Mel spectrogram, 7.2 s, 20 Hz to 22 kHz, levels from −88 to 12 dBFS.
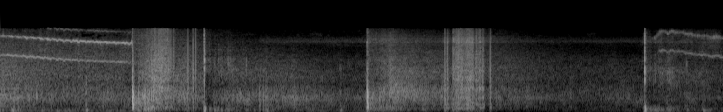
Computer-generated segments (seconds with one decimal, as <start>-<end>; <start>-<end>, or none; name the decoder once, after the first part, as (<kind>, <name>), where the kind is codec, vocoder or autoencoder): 2.6-7.2 (vocoder, WaveNeXt)

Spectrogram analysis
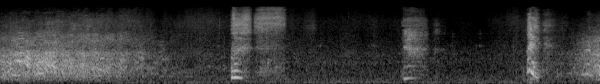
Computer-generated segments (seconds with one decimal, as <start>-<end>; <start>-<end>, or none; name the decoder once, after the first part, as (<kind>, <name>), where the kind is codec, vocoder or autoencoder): none

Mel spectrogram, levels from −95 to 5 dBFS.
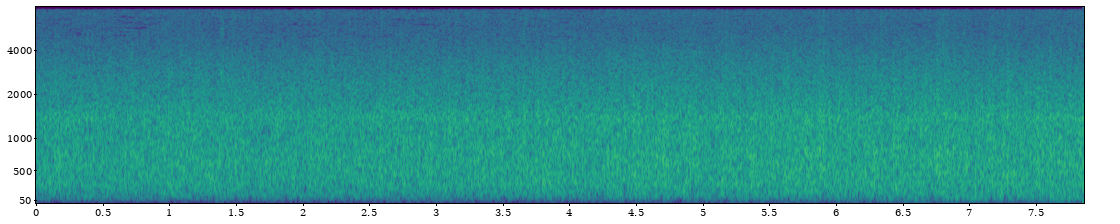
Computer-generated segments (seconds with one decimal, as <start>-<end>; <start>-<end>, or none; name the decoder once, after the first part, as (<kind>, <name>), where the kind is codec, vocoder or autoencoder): none

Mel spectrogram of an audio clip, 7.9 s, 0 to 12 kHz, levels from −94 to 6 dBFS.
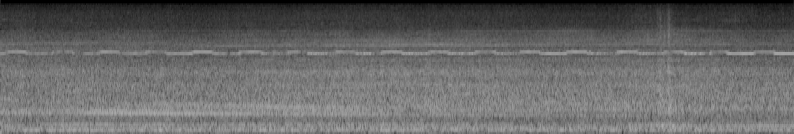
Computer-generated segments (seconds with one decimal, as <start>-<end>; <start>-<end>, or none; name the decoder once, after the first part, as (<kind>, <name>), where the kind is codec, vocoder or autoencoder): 2.5-5.2 (vocoder, Vocos); 5.9-7.2

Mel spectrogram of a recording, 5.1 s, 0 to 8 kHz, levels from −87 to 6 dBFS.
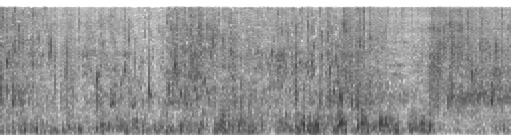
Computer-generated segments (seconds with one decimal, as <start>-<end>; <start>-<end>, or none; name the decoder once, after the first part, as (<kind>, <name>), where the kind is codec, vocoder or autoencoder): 0.5-1.3 (codec, SNAC); 3.4-5.1

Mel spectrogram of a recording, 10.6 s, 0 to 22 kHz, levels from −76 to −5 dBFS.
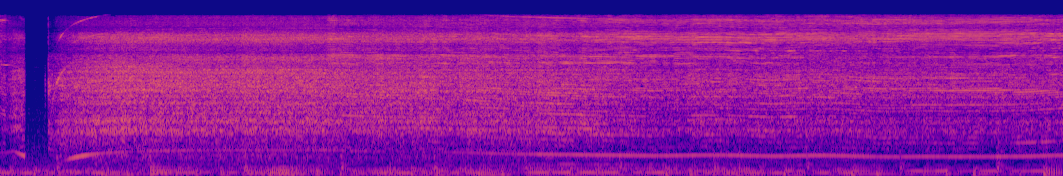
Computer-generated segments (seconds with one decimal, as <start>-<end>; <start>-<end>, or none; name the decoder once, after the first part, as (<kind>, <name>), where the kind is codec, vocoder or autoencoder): none

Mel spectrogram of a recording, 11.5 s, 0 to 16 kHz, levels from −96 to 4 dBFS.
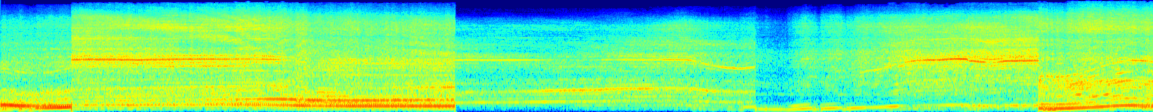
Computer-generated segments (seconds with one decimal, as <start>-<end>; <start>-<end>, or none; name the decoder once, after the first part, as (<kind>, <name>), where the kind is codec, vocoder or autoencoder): none

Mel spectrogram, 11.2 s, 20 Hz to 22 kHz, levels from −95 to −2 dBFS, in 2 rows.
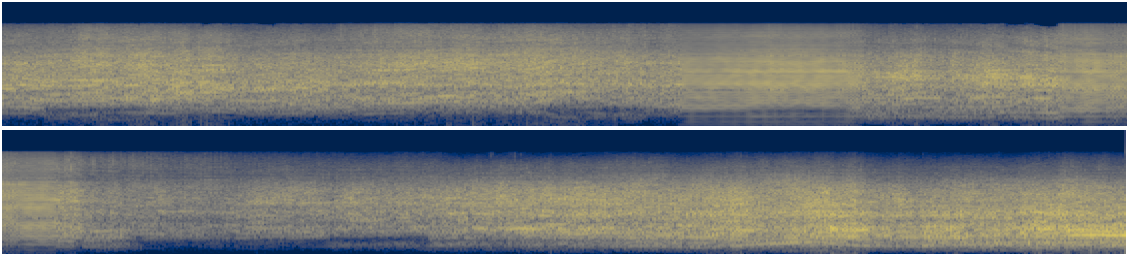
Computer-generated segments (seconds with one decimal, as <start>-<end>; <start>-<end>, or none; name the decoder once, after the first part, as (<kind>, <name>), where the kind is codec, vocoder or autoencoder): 3.4-4.3 (vocoder, WaveNeXt); 5.3-5.9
